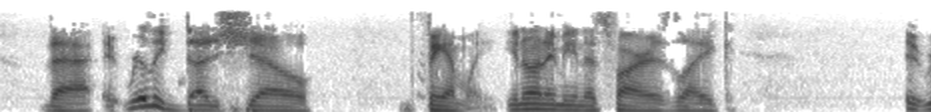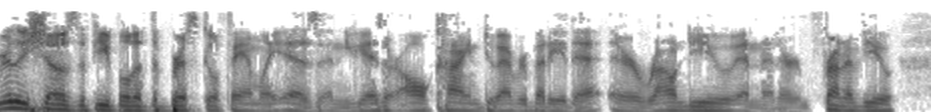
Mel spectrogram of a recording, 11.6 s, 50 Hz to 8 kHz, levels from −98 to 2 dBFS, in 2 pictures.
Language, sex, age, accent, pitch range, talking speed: English, male, 30-49, American, 100-130 Hz, 225 wpm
